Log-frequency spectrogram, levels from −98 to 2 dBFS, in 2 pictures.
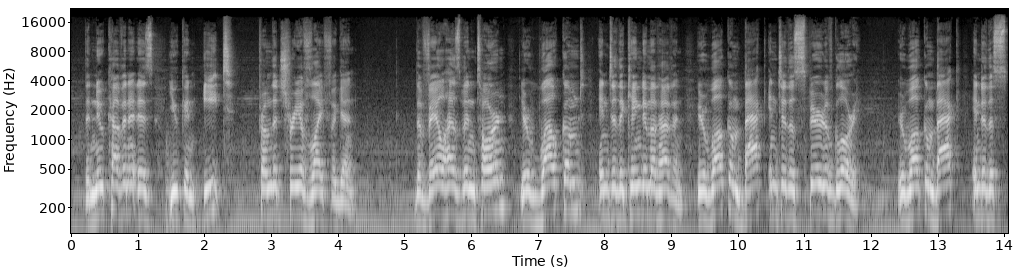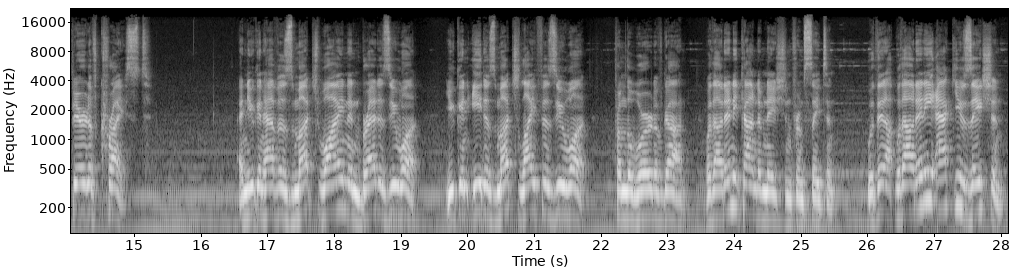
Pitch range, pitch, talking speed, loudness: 135-175 Hz, 155 Hz, 160 wpm, -17 LUFS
